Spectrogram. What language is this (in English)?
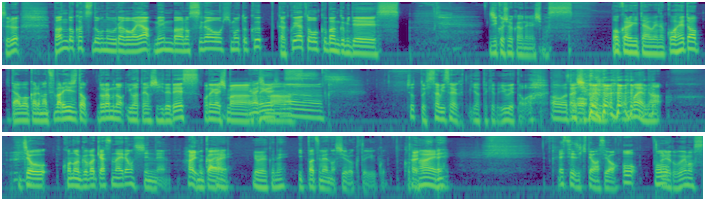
Japanese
